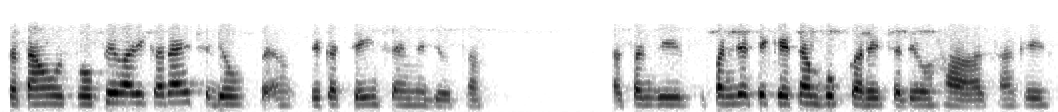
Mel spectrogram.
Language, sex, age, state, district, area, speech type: Sindhi, female, 60+, Uttar Pradesh, Lucknow, urban, conversation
